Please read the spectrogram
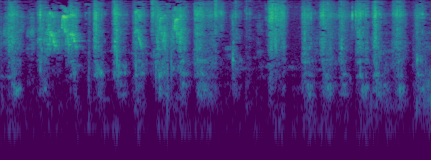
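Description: A cow being milked by hand into a steel pail: jets of milk squirting into the bucket in a steady rhythm, about three squirts a second.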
